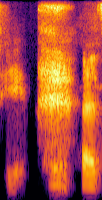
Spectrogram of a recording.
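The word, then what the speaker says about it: Eoin: It's spelled Owen, but pronounced Ian.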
